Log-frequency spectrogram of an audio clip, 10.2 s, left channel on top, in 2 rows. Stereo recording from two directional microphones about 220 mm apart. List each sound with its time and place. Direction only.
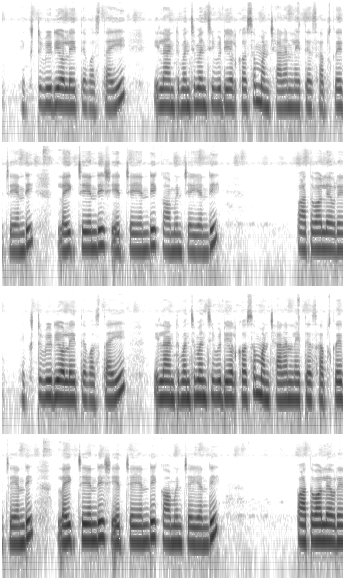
0.3 s speech: 15° right (ahead or behind)
9.5 s speech: 15° right (ahead or behind)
